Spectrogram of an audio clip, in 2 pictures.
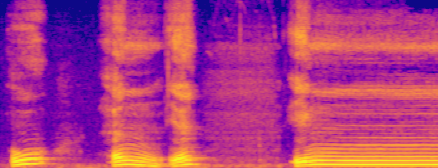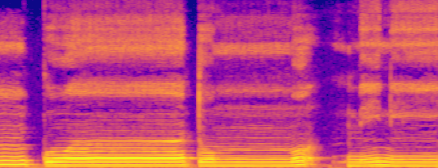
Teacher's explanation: Masih ingat ya gimana posisi rahang ketika ngucapin ikhfa sebelumnya domah ya. Maka domahnya sempurnakan dulu manyun u baru eng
